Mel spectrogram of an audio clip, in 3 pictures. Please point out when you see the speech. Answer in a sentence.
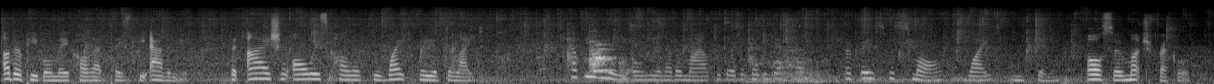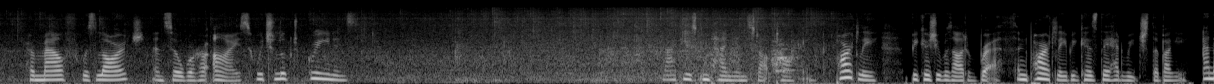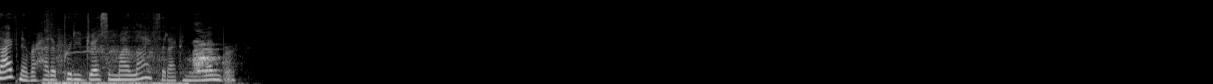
You can hear the speech from 0.0 to 5.0 s, from 5.7 to 15.7 s and from 18.8 to 26.6 s.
